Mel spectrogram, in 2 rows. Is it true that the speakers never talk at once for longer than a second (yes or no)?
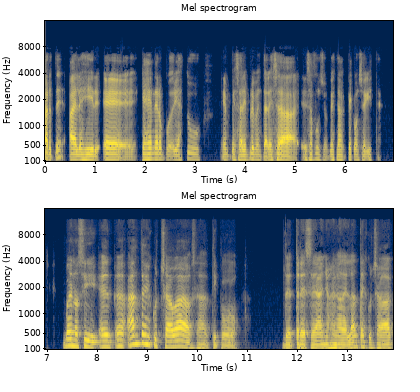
yes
